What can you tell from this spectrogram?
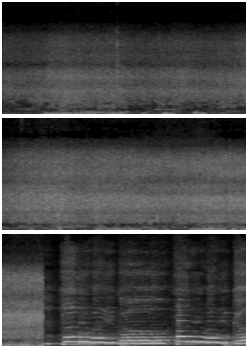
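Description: Heavy rain falling in a steady hiss. About eight seconds in it cuts off abruptly and music with singing begins.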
